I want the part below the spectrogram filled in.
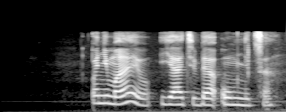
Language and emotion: Russian, neutral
